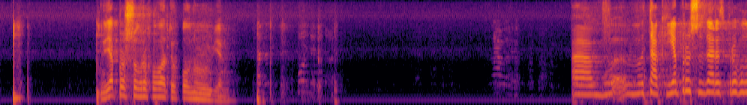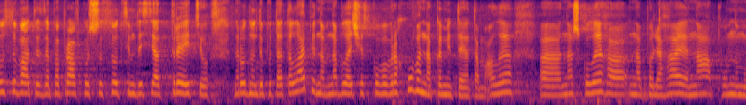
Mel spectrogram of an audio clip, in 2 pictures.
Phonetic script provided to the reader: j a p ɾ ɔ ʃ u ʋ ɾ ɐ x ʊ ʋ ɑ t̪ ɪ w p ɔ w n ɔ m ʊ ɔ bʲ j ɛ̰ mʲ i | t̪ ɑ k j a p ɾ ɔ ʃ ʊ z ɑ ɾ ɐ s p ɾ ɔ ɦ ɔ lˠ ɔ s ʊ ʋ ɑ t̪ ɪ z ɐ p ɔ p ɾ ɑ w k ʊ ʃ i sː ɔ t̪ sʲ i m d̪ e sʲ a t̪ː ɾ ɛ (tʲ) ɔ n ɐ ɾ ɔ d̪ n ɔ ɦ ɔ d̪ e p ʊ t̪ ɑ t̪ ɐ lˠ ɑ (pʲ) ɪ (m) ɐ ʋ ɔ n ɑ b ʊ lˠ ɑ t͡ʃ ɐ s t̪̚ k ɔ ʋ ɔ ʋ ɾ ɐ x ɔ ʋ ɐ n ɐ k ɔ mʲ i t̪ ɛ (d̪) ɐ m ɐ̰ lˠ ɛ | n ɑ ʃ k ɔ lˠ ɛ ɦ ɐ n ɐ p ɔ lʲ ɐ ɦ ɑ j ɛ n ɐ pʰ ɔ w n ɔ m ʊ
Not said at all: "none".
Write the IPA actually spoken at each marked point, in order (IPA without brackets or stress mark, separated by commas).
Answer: tʲ, pʲ, n, t̪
